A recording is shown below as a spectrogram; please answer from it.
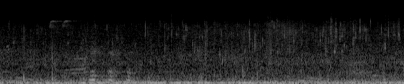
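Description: Hot spring water running steadily out of a small rock-ringed pool and spilling across a paved path, over a low steady rumble and faint voices.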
